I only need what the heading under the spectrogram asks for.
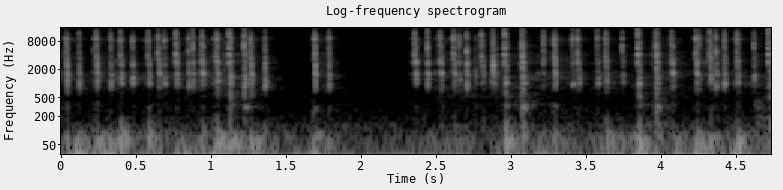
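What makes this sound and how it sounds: Fingertips of both hands type continuously on a compact mechanical keyboard with grey PBT plastic keycaps and clicky Kailh Box Jade switches, resting on a cork desk mat. Rapid, sharp, bright clicks with a soft low thud under each keystroke die away almost instantly. A brief lull near the middle holds a single click before the steady typing resumes.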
